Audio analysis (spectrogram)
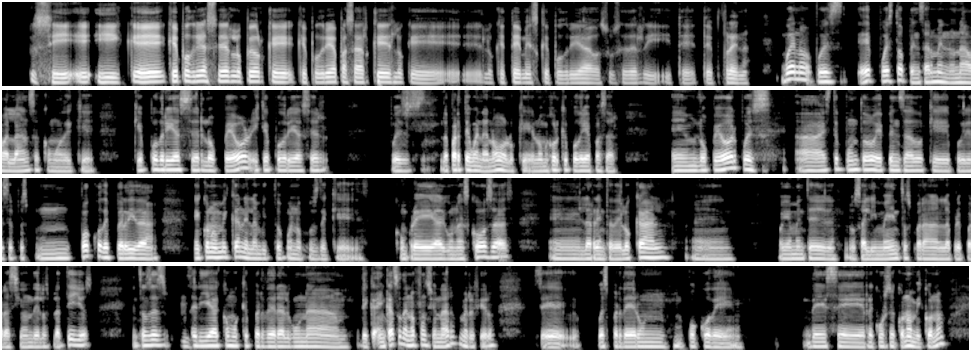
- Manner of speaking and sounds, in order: none
- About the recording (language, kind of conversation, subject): Spanish, advice, Miedo al fracaso y a tomar riesgos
